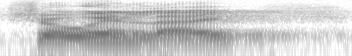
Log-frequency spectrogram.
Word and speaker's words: Zhou Enlai: Enlai, Zhou Enlai, sí, Zhou Enlai, ¿cómo se pronuncia? Eso mismo, Zhou Enlai, es impresionante el énfasis que se le ponía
